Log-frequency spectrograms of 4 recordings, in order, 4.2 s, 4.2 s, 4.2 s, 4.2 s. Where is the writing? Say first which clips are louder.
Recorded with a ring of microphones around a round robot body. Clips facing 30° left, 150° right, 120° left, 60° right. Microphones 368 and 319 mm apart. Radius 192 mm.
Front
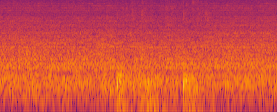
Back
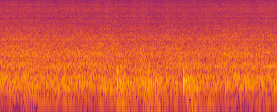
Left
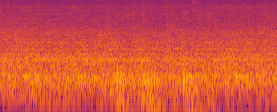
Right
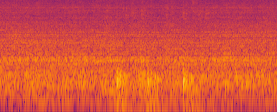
Even, right 2 dB; 5° right, 0.9 m.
